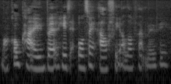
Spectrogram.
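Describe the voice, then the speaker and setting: A woman's voice: on the high side, steady tone, moderate pace, vocal fry, slight background noise. A woman co-hosting a podcast, chatting casually and gushing like a gossipy storyteller. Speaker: podcast co-host. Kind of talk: casual chat.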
